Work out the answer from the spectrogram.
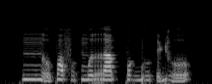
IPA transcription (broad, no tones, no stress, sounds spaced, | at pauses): nː o̰ p ɒ f ɔ̤ ʔ m o r a pː ɔ ɡ͡b o̤ ʔ ḭ ɖʱ o̰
